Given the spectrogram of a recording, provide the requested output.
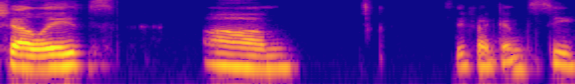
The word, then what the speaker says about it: Schelli: it's pretty simple although my name is spelled uh differently than most shelleys see if i can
